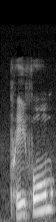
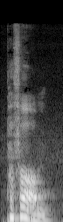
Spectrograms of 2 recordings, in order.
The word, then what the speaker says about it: perform: Did you say preform or perform? – Perform. – Okay, carry on. – Okay, I will. Thank you. – I just heard preform and I just went, you've said it wrong.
